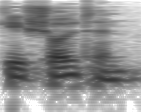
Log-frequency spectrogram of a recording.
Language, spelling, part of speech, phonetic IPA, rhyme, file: German, gescholten, verb, [ɡəˈʃɔltn̩], -ɔltn̩, De-gescholten.ogg
- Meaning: past participle of schelten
